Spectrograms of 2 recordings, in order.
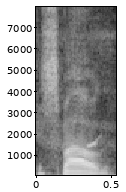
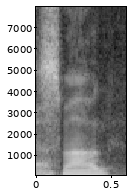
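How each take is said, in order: First: The vowel glides like 'ow', sounding the u. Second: The vowel is a plain 'o' like smog. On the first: The speaker calls it right. "You got to say the U" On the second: The speaker calls it wrong. "You don't say smog. It's not an O"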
